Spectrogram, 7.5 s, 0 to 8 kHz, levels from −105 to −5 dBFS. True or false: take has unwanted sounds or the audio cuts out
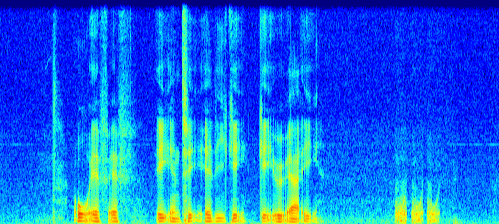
true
